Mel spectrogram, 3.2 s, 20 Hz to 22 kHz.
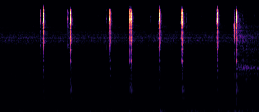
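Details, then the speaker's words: Relay with each switching coil fed 12 volts on the bench: crisp, sharp clicks about every third of a second; the relay pulls in cleanly. "the way we're going to test this is basically by applying 12 volts to each individual da and individual switching coil"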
